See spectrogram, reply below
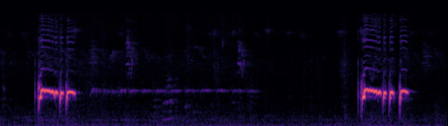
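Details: Local zebra dove lure song: two loud trilled coo phrases about four seconds apart, each a rising note broken into fast pulses, with a long faint steady whistle in the gap.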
